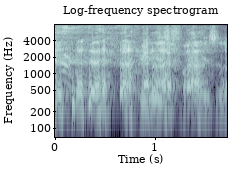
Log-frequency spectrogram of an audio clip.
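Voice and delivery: high, slow, laughing. Real, not acted. Host marvelling at secret collections, laughing. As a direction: laugh it out slowly.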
